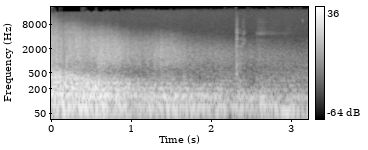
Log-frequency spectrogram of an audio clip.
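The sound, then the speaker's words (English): A telephone explodes with a loud, deep boom at the start, then a long, low rumble that slowly fades away, with no talking over it. “How unusual. I've never seen a telephone explode before.”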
